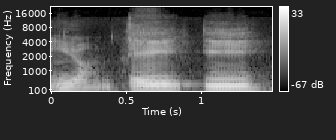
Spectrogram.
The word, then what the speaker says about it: Aeon: So there's, I call it Aeon, some people call it Eon. O-N. Aeon, Eon, whatever.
